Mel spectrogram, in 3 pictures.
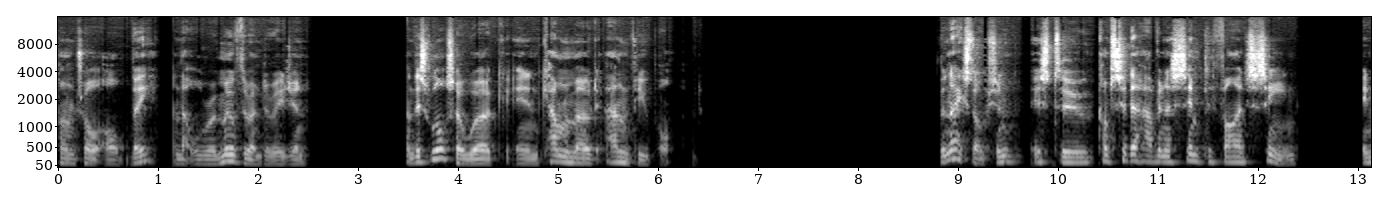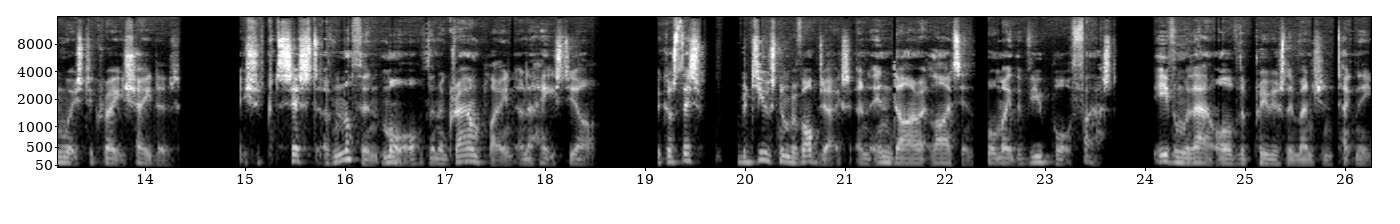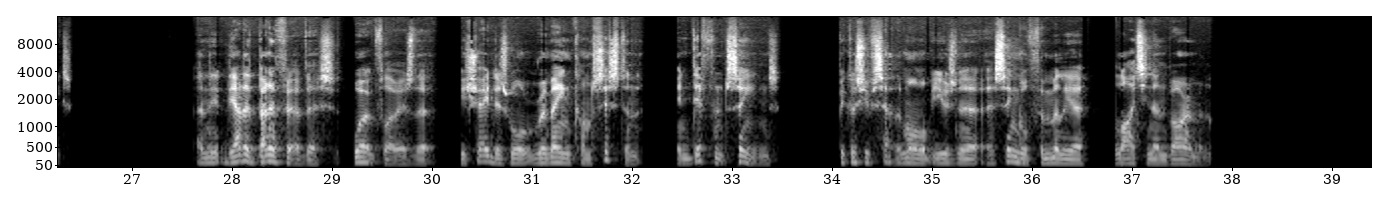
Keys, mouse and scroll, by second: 1.7 ctrl+alt+b, 12.5 KP_0, 13.6-14.9 middle drag, 15.4 click, 15.8-16.9 middle drag, 19.0 ctrl+c, 22.4 ctrl+v, 23.5 click, 24.2 KP_0, 25.8 click, 28.6 ctrl+c, 30.8 x, 32.2 ctrl+v, 33.4 middle click, 34.4 ctrl+middle click.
